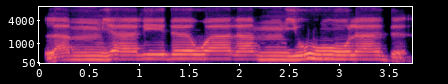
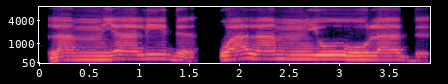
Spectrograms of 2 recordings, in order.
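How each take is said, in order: First: The bounced consonant flows straight into the next sound. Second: The sound breaks off after each bounced consonant. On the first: The speaker calls it right. "Tapi caranya gini, jangan terputus" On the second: The speaker calls it wrong. "Terputus tuh begini nih"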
